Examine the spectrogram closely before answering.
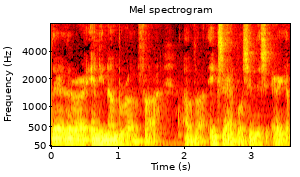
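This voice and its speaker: Male speech amid noticeable background noise, carrying audible room echo. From Mexico. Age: 60s. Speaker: tango teacher and vlogger. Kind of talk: product review vlog. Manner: halting, repeats words.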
